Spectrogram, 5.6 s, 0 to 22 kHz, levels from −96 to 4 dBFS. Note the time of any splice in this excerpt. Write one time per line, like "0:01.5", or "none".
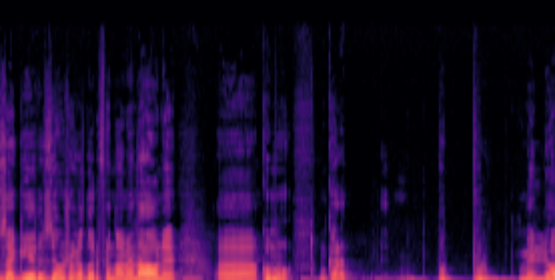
0:02.6

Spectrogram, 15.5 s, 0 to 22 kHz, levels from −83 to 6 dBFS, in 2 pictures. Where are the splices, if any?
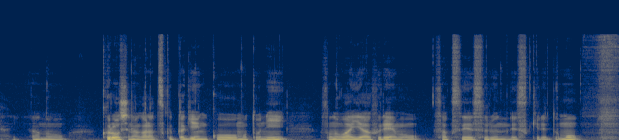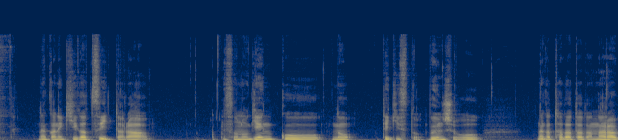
0:05.3
0:11.8

